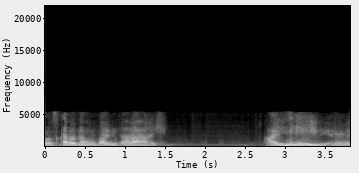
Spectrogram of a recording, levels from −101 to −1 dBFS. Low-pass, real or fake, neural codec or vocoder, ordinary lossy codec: 5.4 kHz; fake; codec, 16 kHz, 1 kbps, FreqCodec, smaller model; MP3, 32 kbps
